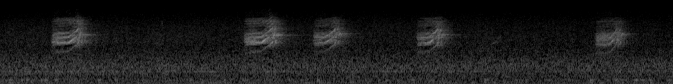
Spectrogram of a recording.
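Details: An azure-winged magpie in a Himalayan cedar gives its everyday call: five harsh, raspy calls, each about a third of a second, at uneven intervals, over a faint low background hum.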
